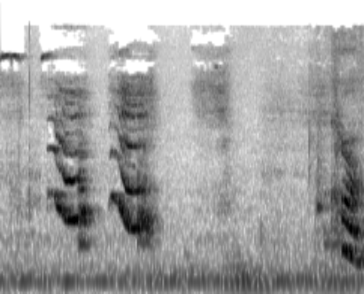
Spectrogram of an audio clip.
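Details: A three-month-old French Bulldog puppy fighting the bath tub gives three drawn-out whining yelps, each sliding downward in pitch, with pauses between and a low steady hum behind.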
